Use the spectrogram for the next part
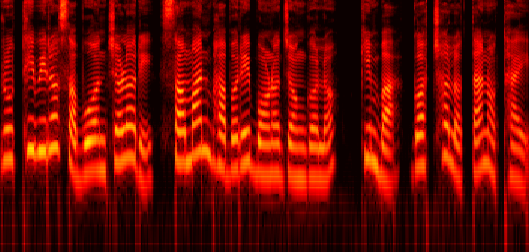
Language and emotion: Odia, neutral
